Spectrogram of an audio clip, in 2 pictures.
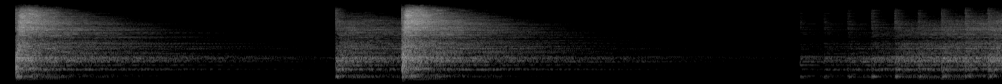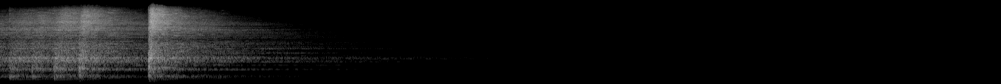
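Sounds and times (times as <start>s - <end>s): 
resonant crash cymbal: 0.2s - 2.8s, 3.4s - 6.5s, 8.0s - 14.2s.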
